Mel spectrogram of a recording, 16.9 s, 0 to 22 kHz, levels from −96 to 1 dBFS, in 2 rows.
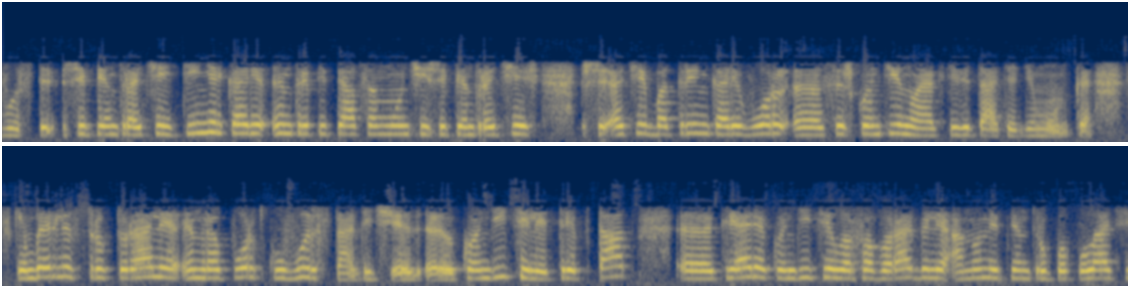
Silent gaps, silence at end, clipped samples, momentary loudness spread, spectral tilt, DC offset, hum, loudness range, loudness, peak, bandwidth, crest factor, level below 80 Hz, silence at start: none; 0 s; under 0.1%; 6 LU; -1 dB/octave; under 0.1%; none; 1 LU; -19 LUFS; -6 dBFS; 4 kHz; 12 dB; -62 dBFS; 0 s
